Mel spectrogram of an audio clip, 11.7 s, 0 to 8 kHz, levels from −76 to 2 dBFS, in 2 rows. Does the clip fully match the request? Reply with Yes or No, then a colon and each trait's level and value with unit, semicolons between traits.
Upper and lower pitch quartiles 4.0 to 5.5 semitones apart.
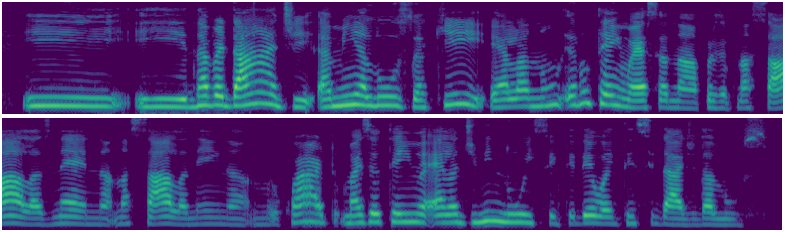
Yes: average, 4.3 semitones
